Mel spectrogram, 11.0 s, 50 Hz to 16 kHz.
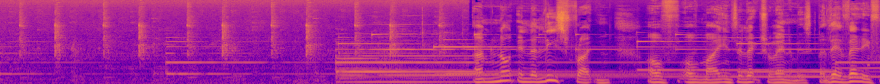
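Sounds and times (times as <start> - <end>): soft music: 0.0 - 11.0
clock ticking: 0.2 - 11.0
sustained chord: 2.1 - 11.0.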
